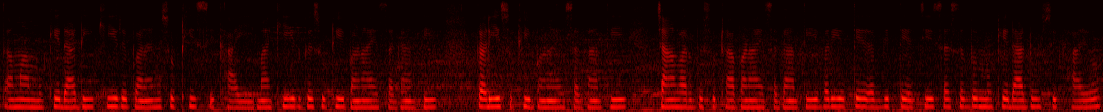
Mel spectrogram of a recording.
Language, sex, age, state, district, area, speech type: Sindhi, female, 30-45, Delhi, South Delhi, urban, spontaneous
